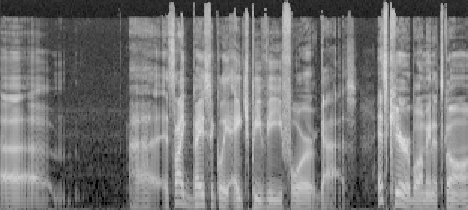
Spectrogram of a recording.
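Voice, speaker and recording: Here a man talks in a Southern US accent. His pace is fairly slow. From US South, Georgia (Atlanta area), born South Carolina. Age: 30s. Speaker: rapper and youtuber. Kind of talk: casual chat. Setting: studio.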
